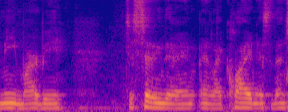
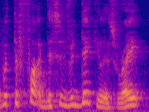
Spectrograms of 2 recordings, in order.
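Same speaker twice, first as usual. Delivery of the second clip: imitated New York woman, higher and indignant; heavy New York accent; 7 semitones higher than usual. Woman complains at the front desk, heavy New York accent. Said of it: "she had a really heavy New York accent".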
